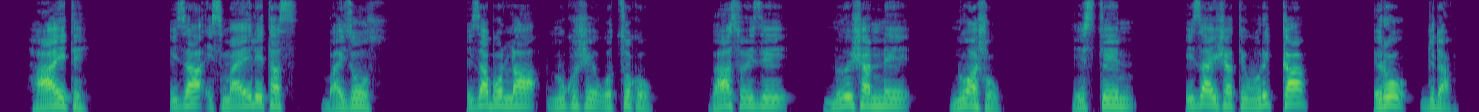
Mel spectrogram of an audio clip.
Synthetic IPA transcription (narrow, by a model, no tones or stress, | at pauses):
haːjɪt̪ɛ | ɪzɐʔɪsmaːeːlɪt̪ɐs | bɐjzoːs | ɪzɐbɔlːɐnʊk̬ʊʃɛwɔt͡sːɔkɔ | ɡaːsɔɪzɪ | nʊɪʃɐnːɛ | nʊɐʃɔ̰ | hɪst̪ːiːn | ɪzɐɪʃ̬ɐt̪ɪwʊɾɪkːɐ | ɛɾɔɡɪd̪ɐ̰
